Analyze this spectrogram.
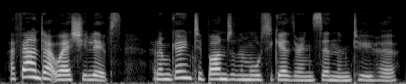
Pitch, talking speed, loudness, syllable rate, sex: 225 Hz, 280 wpm, -18 LUFS, 6.7 syllables/s, female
